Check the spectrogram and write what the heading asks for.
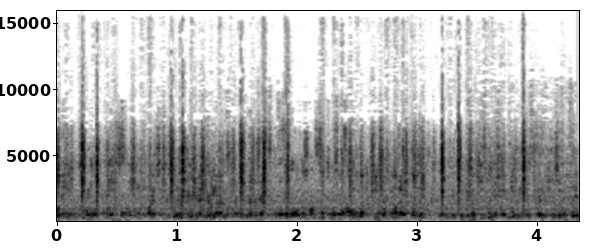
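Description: Scissors snipping through corrugated cardboard, with sharp cuts a few times a second as small pieces are cut off.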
